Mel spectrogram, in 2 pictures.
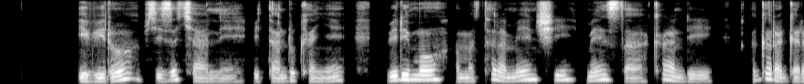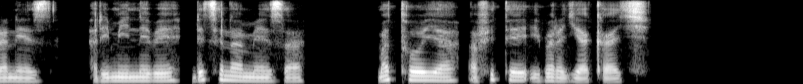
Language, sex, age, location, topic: Kinyarwanda, male, 25-35, Kigali, government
